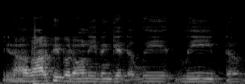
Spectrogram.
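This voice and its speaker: A man's voice: medium pitch, steady tone, fast, vocal fry. A man hosting a casual podcast, laid-back and joking with his guest. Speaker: podcast host. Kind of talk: casual chat.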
